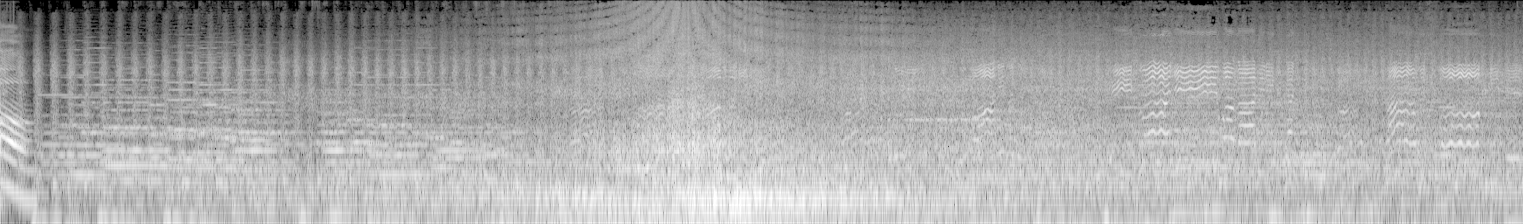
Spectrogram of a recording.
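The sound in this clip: A travelling train gives off a steady rumbling clatter that swells to a loud peak around the middle, then eases back to a constant, busy roll.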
